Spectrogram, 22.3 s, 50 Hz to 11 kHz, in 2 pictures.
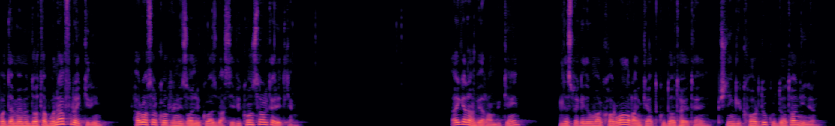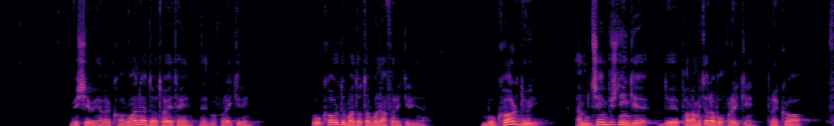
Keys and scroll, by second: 17.4 ctrl+z.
